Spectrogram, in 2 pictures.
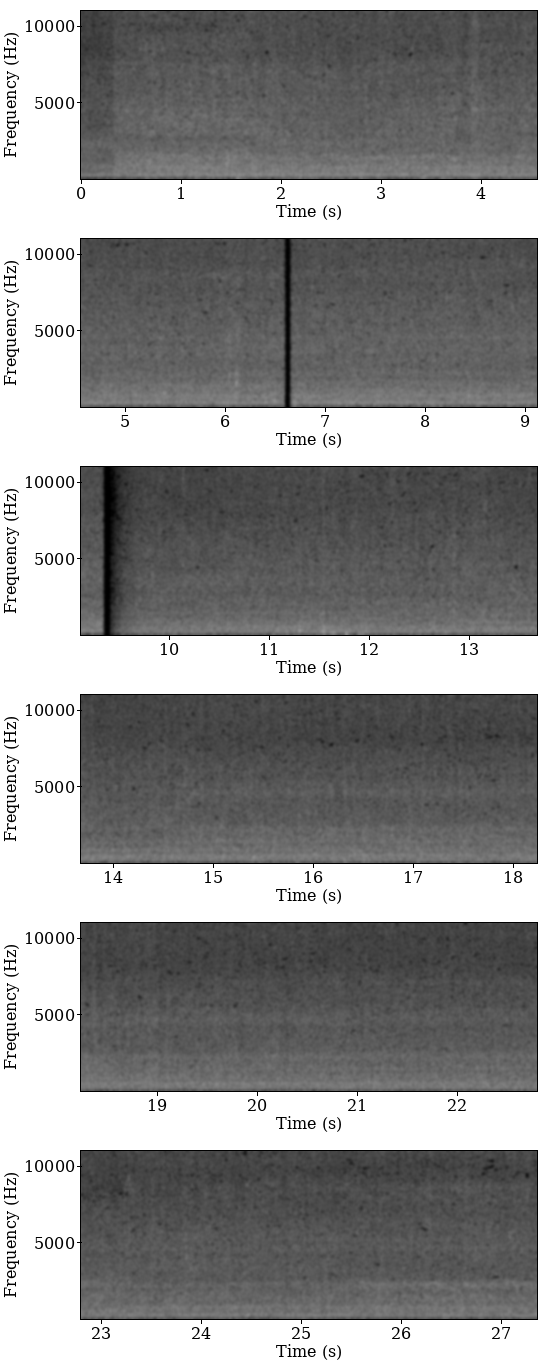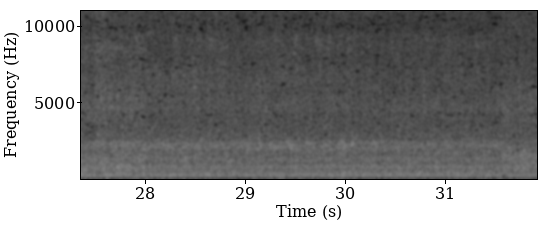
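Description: Rocky mountain stream rushing over small cascades: a steady wash of running water, broken twice by brief gaps about a quarter of the way in.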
